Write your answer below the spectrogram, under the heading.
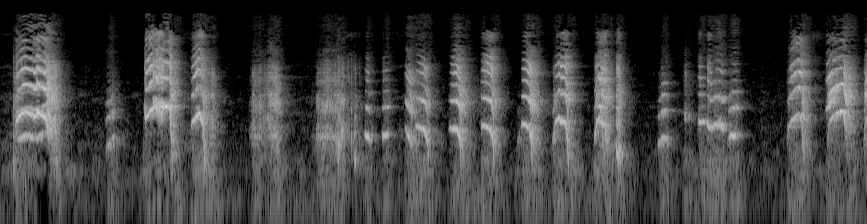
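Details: A talking parrot chatters indoors in a fast run of short, varied, harmonic syllables, a few longer louder phrases near the start and end, with a faint hum behind.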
